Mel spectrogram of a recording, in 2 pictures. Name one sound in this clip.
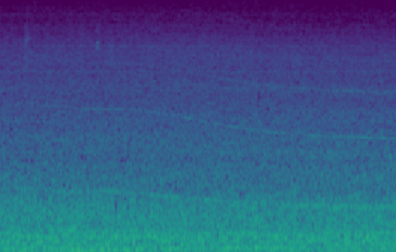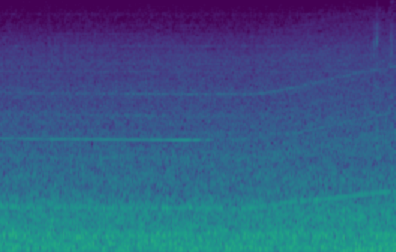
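A second jet whines nearby as it draws close.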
